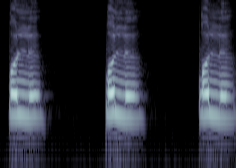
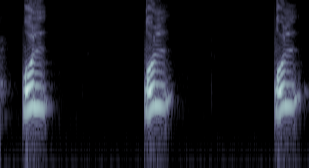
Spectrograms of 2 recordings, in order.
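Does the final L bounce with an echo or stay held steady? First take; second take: bounced; held. First: The final L bounces with a slight echo. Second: The final L is held steady without echo. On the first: The speaker calls it wrong. "इस तरह नहीं कहना है" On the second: The speaker calls it right. "बल्कि"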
